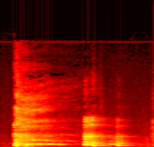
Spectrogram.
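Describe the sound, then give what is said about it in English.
A coughing fit from someone who is sick: a few harsh, loud bursts of coughing separated by short breaths, each burst sharp at the start and then fading. “I told you I was sick. Sometimes I have like these coughing fits where I just like cough.”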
